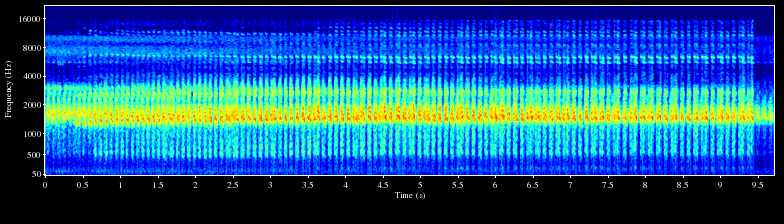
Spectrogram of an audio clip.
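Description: A frog gives a loud, fast pulsing trill that runs steadily without a break.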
